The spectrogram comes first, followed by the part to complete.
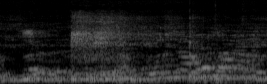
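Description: Background chatter: several people talking at a lower level than the commentary, with a brief hiss of noise through the middle.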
